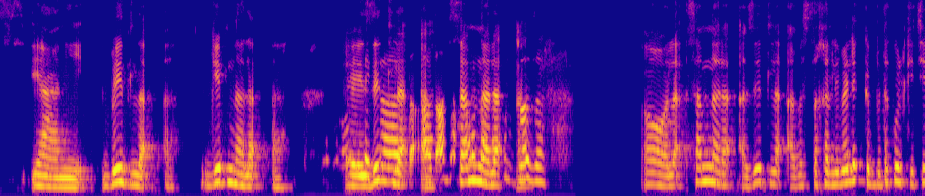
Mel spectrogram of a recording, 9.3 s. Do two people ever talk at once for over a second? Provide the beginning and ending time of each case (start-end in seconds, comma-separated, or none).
3.5-5.1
